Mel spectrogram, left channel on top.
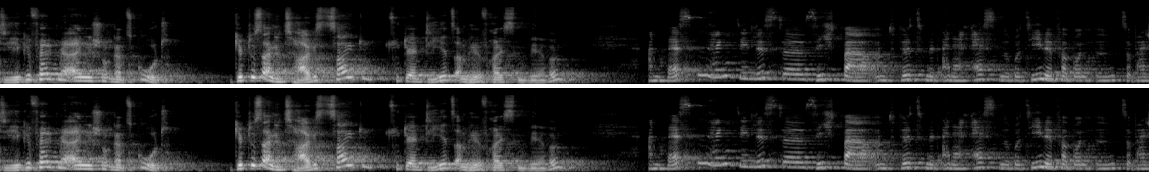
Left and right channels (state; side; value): identical; both; correlation 1.00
